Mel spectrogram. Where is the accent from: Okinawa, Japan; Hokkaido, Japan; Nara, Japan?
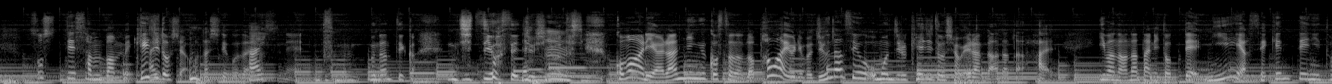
Nara, Japan; 私の実家が奈良で、奈良すごい道が細いので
